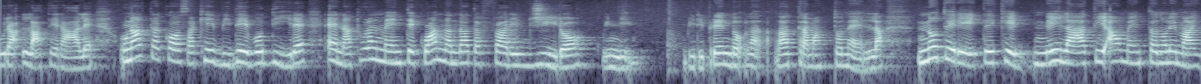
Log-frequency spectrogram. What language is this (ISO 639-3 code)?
ita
